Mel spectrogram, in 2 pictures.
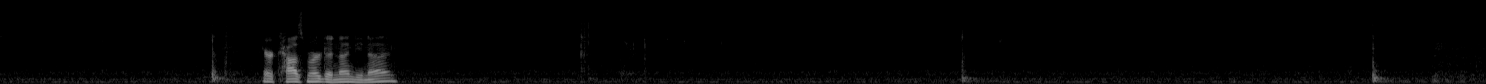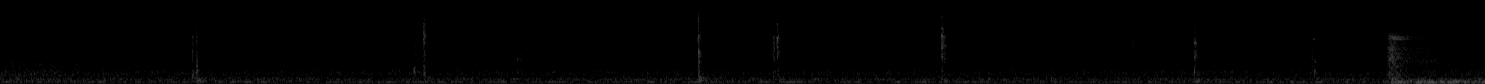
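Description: Trading cards are flicked and shuffled by hand, with soft clicks.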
